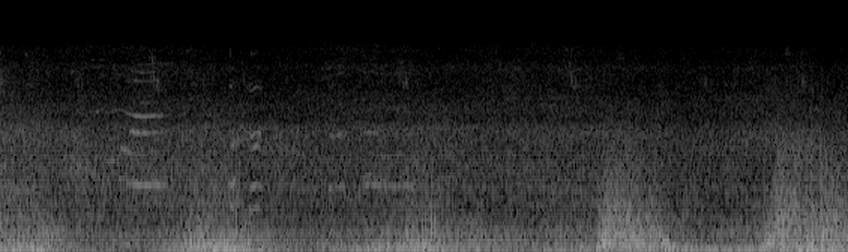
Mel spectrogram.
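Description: Wind rumbling over the microphone of a ride-mounted camera, swelling in gusts about two seconds in, around six seconds and near the end, with faint voices under it.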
